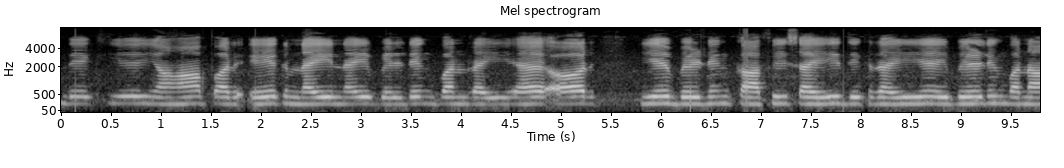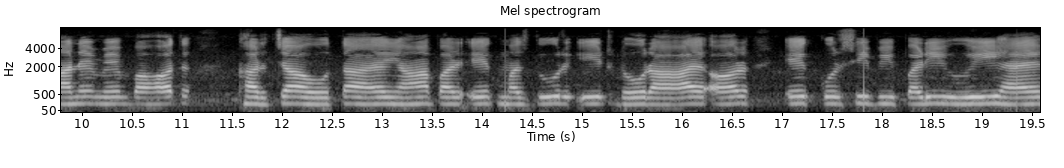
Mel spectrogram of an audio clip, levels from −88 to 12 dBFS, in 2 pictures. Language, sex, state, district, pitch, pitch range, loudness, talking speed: Hindi, female, Uttar Pradesh, Hamirpur, 200 Hz, 195-210 Hz, -16 LUFS, 120 wpm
